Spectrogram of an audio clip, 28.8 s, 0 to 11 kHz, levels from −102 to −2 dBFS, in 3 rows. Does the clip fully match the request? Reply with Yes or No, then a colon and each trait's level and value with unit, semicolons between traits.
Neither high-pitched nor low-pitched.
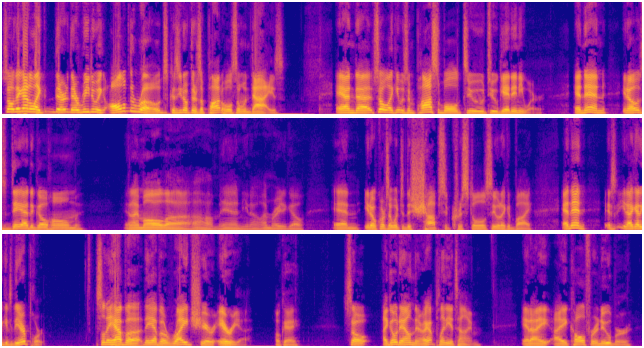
Yes: medium, 160 Hz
